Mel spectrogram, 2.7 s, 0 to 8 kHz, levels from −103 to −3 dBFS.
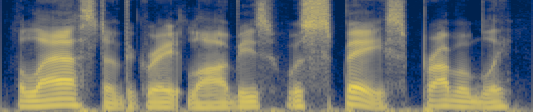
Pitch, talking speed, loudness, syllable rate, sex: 95 Hz, 205 wpm, -19 LUFS, 5.4 syllables/s, male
